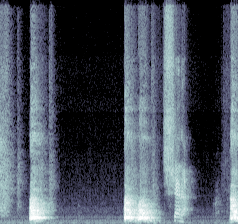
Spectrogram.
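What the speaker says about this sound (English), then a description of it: "I didn't know he was going to start barking because I'm speaking." A dog barks in short bursts between stretches of silence, close and loud, with a person speaking over and around the barks.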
